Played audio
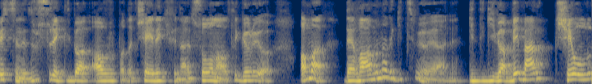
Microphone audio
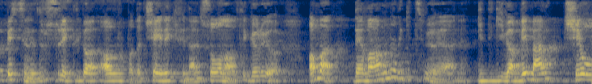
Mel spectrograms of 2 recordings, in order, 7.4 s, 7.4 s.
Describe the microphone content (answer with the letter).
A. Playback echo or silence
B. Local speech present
A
